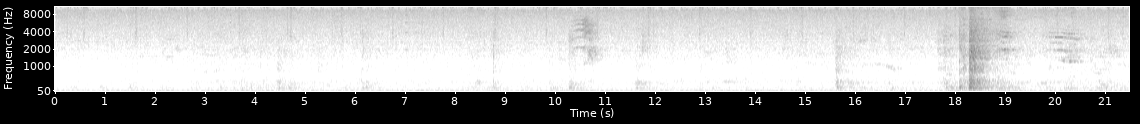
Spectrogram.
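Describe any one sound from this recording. A large crowd murmurs quietly in a big echoing hall.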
